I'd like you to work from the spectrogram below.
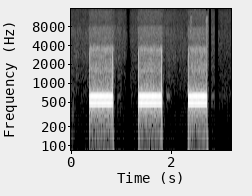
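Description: Telephone busy signal from a place with only one phone line: three steady, mid-pitched tone bursts of equal length, each about half a second, spaced evenly with silence between them.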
